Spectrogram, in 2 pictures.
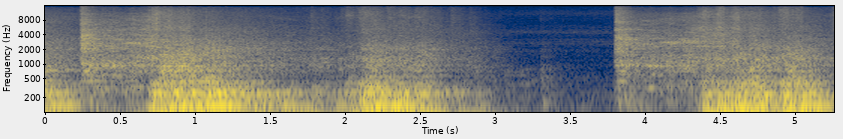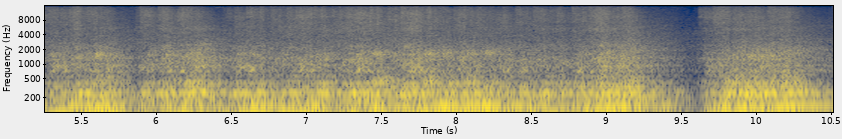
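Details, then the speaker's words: Turbo LS street truck on a new tune: stumbles, nearly dies, then surging, lumpy idle, misfiring and running rough, worse than the day before; owner suspects sketchy plug wires. "This thing is running worse than it did yesterday. So the plug wires are a little sketchy."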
